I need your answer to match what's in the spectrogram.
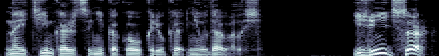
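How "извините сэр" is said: high, loud panting call; breathless shout. A narrator's reading. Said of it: "задыхаясь, крикнул боцман". (запыхавшийся крик боцмана)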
